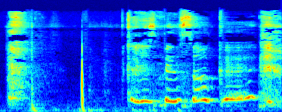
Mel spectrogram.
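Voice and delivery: high, crying through a laugh; teary laughing. Real, not acted. Creator thankful for the trip, teary laugh. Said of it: "I'm getting emotional".

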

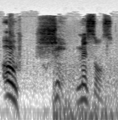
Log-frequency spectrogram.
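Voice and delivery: sudden high alarmed yell; startled shout. Real, not acted. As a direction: yelp as missiles hit. Sudden missile attack.

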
